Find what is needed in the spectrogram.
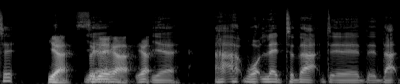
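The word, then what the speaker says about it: Seigaiha: Is that how you pronounce it? Yeah, Sagaya.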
